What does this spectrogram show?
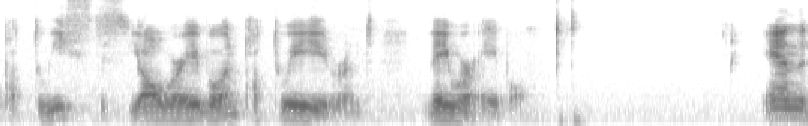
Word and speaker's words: potuerunt: Although they both have the same letters, the past tense has a U or a hiatus or a split. So if you say it correctly, you will hear the difference. Potuerunt.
